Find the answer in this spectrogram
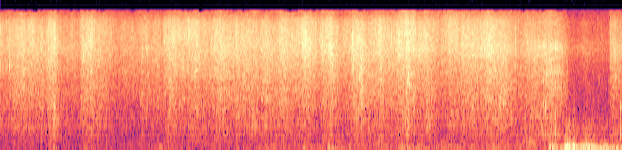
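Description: Plastic bubble wrap crinkling and rustling as it is handled, with many small crackles, and a dull low thump near the end.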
